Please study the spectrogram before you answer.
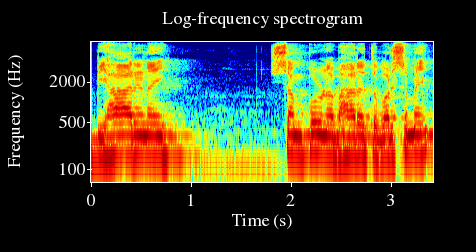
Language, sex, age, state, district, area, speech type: Maithili, male, 60+, Bihar, Saharsa, rural, spontaneous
